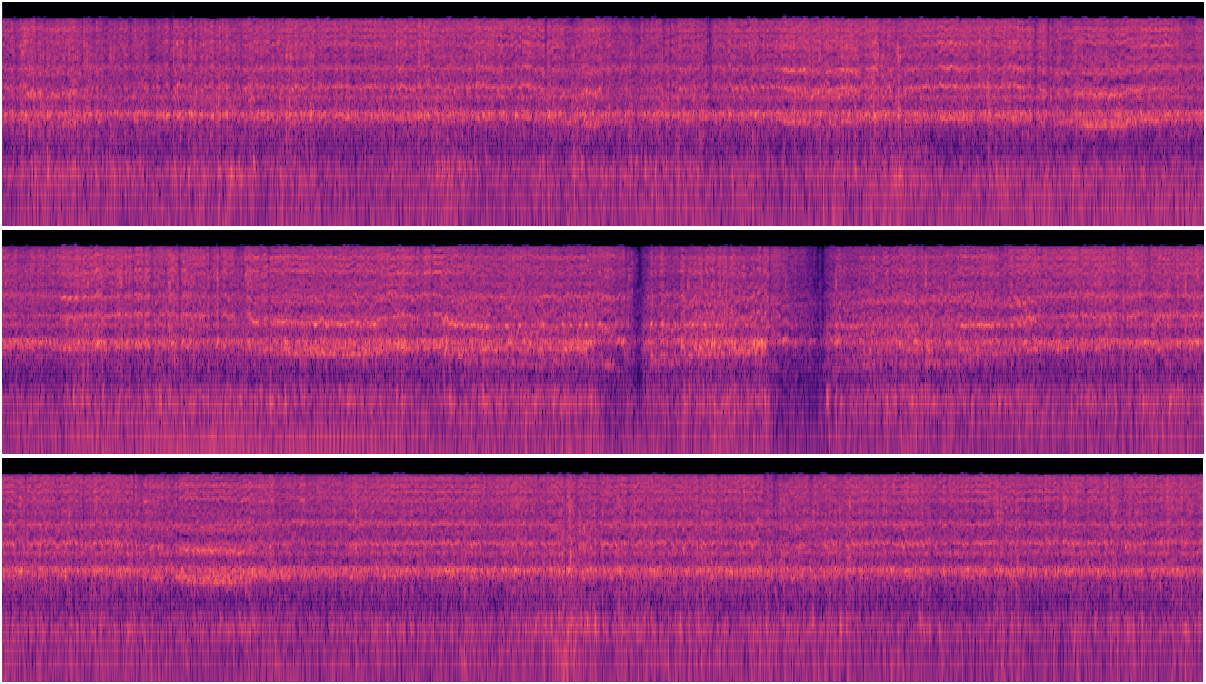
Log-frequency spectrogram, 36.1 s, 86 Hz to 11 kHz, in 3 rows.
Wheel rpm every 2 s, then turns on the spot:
230, 230, 230, 230, 230, 220, 230, 220, 190, 130, 150, 220, 230, 220, 240, 230, 230, 230.
none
